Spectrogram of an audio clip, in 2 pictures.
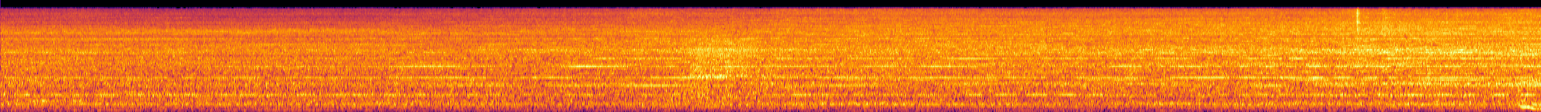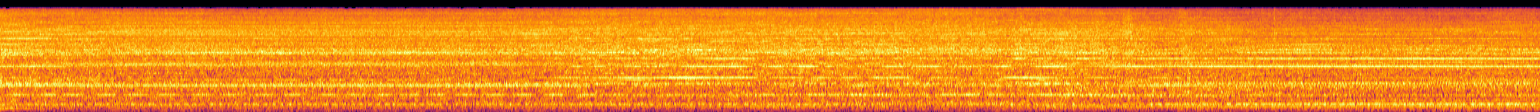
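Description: Steady hum and whir of running machinery in a factory hall, with several steady tones held throughout and a short falling tone about halfway through.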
